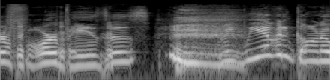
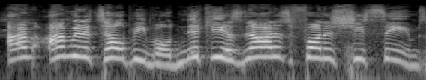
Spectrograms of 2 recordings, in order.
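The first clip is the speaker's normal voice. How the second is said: mock-threaten to tell everyone; imitating Donnell; 8 semitones higher than usual. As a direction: Donnell teasing Nikki about being no fun. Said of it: "He's like".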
